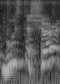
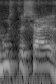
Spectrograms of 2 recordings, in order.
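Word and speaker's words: Worcestershire: I like it explanation video where one time say Wooster sure and then Woo Shia. So like that's for nothing. I guess. Yeah. Well, it's like dialect. I think both are correct ways to pronounce it.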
